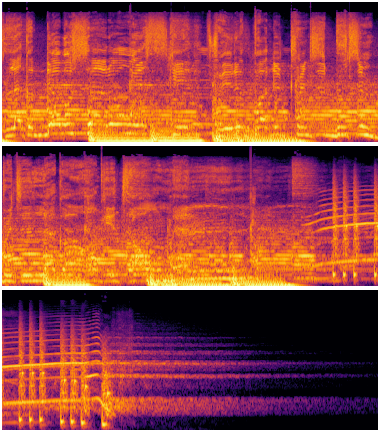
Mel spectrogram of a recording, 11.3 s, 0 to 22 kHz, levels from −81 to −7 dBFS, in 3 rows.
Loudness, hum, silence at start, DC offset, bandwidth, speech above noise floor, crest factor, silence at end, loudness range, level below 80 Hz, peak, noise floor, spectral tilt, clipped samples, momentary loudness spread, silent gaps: -12 LUFS; none; 0 s; under 0.1%; 17 kHz; 50 dB; 12 dB; 1.7 s; 4 LU; -18 dBFS; 0 dBFS; -61 dBFS; -3.5 dB/octave; under 0.1%; 5 LU; none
